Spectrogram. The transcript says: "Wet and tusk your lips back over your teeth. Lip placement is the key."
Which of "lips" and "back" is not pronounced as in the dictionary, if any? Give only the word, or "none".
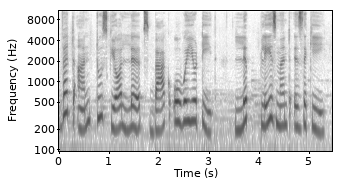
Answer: none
